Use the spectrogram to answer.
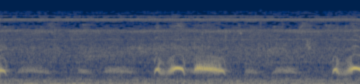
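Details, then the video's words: Aggressive spotted dove from Kepri, Indonesia, in its first contest bout. Faint cooing from another dove is followed by a loud phrase of looping rising notes and a long coo, then another phrase begins. "TEKUKUR SI BINTANG PERDANA LAGA LANSUNG KELUARKAN SKIL NYA"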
